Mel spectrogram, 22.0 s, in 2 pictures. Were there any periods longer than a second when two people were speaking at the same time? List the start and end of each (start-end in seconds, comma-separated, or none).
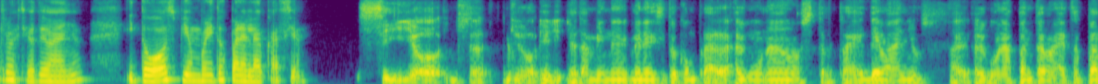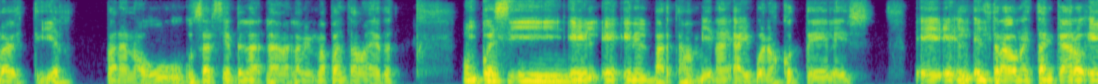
15.6-16.8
